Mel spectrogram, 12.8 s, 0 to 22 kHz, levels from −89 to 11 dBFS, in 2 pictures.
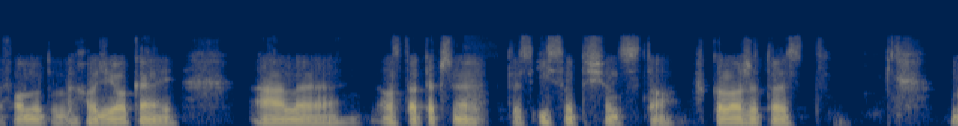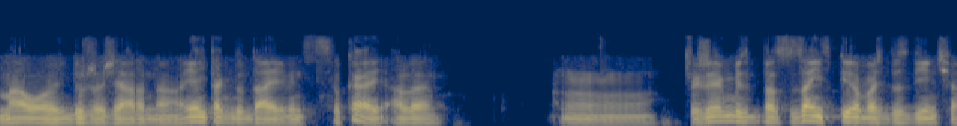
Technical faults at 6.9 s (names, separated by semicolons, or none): Speex codec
